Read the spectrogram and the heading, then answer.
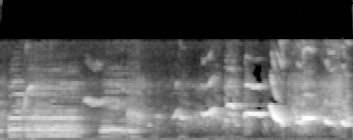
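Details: Black-winged myna feeding, giving a harsh, varied song: buzzy, harmonic-rich phrases in the first second, then squeaky higher whistles and chatter rising toward the end, with low background rumble.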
